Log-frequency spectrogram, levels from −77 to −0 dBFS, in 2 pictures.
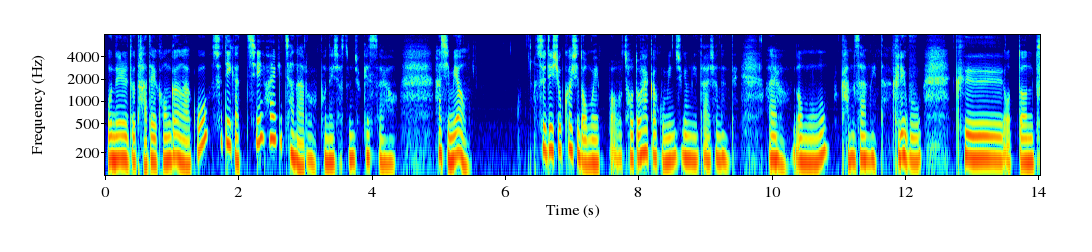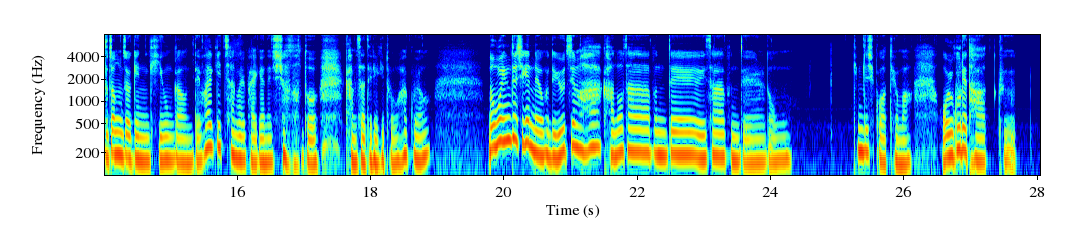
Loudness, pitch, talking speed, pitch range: -22 LUFS, 170 Hz, 285 characters per minute, 155-190 Hz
